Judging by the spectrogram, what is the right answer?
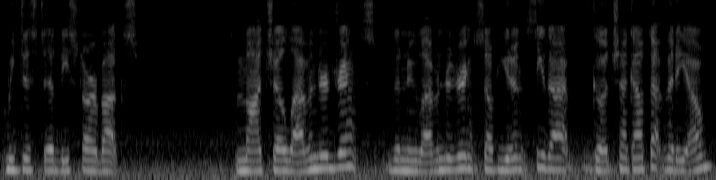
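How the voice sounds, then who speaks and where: A young woman with a slightly hoarse, under-the-weather voice, chatting casually and informally as she hosts a food review vlog. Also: on the low side, steady tone, moderate pace, darkish tone, slight background noise. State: slightly hoarse, getting over a cold. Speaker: host of a cookie review video series.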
